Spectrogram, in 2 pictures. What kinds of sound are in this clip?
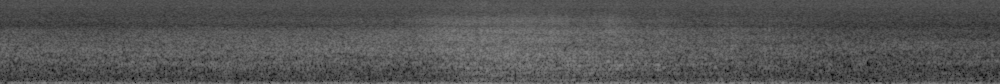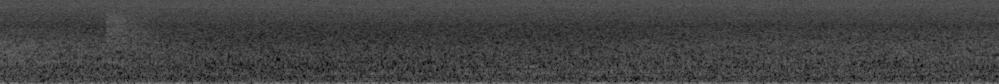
background noise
